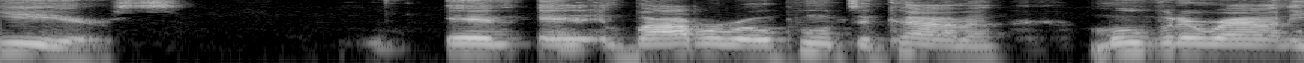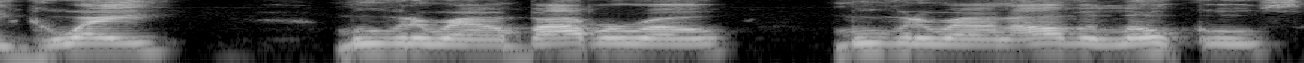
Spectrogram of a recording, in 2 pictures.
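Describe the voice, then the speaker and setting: A man with an American accent, fairly high pitch, and bright, sharp tone at a fairly slow pace. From US Midwest, Chicago. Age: 60s. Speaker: traveler and charity organizer. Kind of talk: interview. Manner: halting.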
